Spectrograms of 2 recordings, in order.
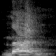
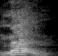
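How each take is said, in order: First: The middle T is stopped in the throat. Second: The middle T is stopped in the throat.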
